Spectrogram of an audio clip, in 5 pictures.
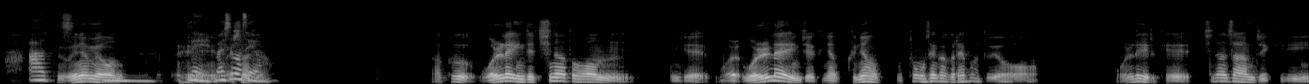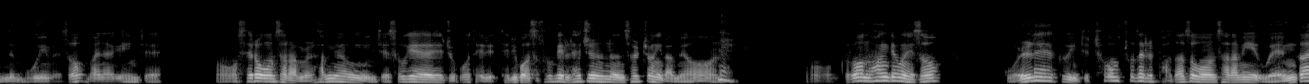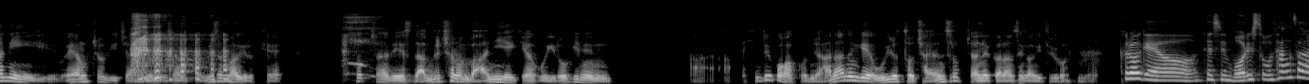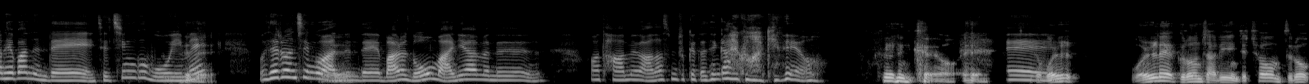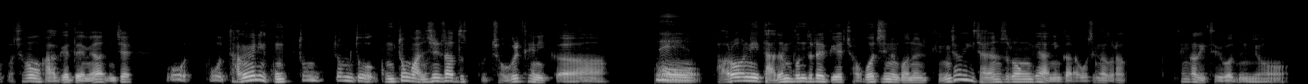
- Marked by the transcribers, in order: laughing while speaking: "예예"; laugh; laughing while speaking: "들거든요"; other noise; laughing while speaking: "생각할 것 같긴"; laughing while speaking: "그러니까요. 예"
- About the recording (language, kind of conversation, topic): Korean, advice, 파티에 초대받아도 대화가 어색할 때 어떻게 하면 좋을까요?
